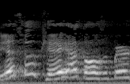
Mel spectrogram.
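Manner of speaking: high, loud laughing delivery.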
